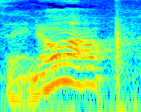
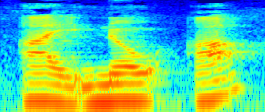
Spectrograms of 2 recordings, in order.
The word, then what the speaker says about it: Ainhoa: This is Ainhoa. Ainhoa. A lot of people ask us, how do you pronounce her name? Ainhoa. It's like I know her, Ainhoa.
